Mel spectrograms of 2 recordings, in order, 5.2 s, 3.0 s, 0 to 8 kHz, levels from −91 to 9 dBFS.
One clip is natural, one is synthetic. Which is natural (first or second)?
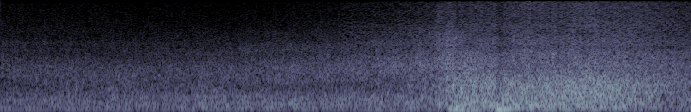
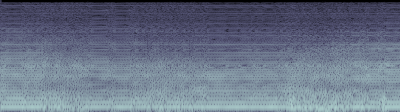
first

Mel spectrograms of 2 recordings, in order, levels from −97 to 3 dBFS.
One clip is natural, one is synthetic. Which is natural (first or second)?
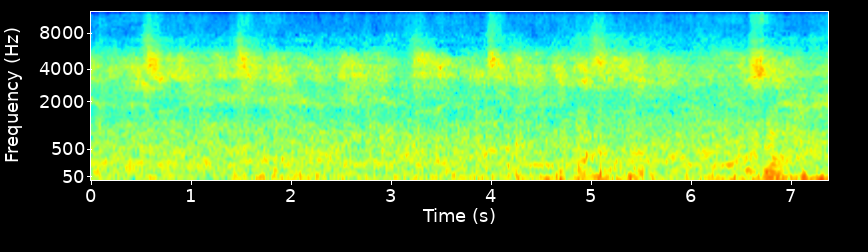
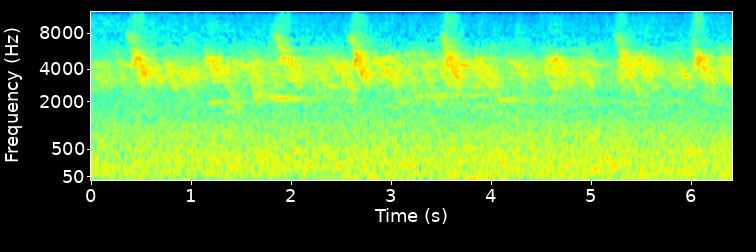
second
